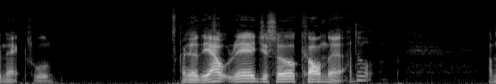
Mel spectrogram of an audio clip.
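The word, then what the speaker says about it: Okona: um uh Captain o Conor um I always pronounced it as a corer that's how that's how it looks do it on that o o o n it's pronounced o Conor is he Irish must be anyway um this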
